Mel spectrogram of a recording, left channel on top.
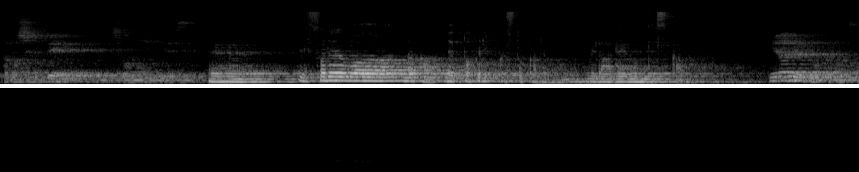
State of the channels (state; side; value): silent; right; 55 dB below the other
